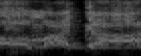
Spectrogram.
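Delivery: put-on very high, full-on shouted scream. Telling a story about a bandmate jumping off a trailer, retelling his own scream. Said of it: "I'm like screaming this".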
